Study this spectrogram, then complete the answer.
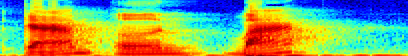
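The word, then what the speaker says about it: cảm ơn bác: use this okay and it's it would be pronounced gab on back so you recall in a previous video i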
